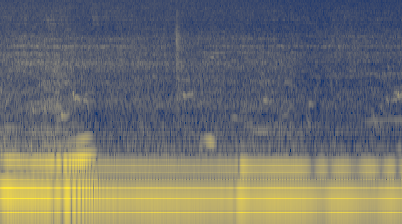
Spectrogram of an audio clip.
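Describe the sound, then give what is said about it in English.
A fire organ, a rig of panpipes mounted on a wheeled cart and heated by a propane torch, built by Antoinette Jacobson of Norwich, Vermont, sounds two low, steady tones together, a deep hum beneath a slightly higher drone, sustained and loud for the whole stretch with faint wavering and no voices. “It's a fire organ built by Antoinette Jacobson of Norwich, Vermont.”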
